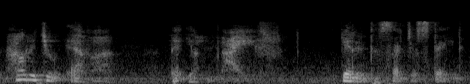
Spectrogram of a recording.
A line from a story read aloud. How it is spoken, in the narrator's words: quietly said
